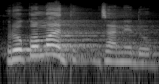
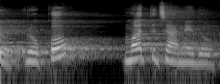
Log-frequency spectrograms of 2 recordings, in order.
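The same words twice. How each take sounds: First: रोको मत run together, pause, then जाने दो falling; pause after मत. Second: रोको alone with rising end, pause, then मत जाने दो; pause after रोको. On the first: Teacher showing children the opposite meaning, pause after मत. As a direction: join मत to रोको, break before जाने दो. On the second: Teacher showing children how a pause changes meaning, pause after रोको. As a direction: break right after रोको, keep मत जाने दो together, lower. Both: Shown as a demonstration. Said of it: "बीच या अंत में थोड़ा रुकना".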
